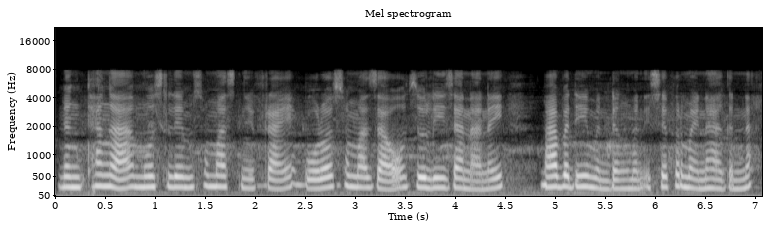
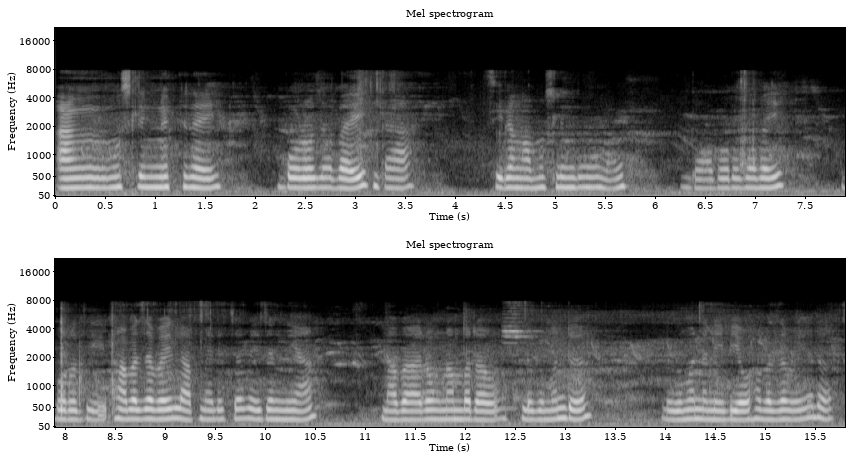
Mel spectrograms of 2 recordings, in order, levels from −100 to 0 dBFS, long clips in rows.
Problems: none marked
